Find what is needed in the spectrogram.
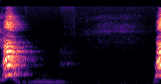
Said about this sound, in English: Dog barking.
